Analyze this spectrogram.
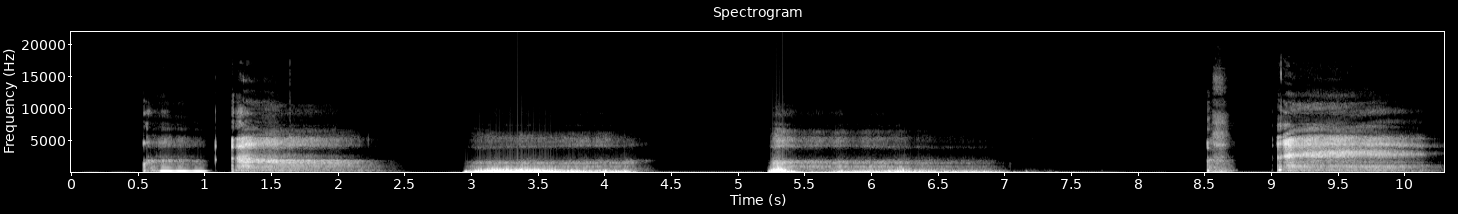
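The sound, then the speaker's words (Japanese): Soft breathy puffs of someone gently blowing into the listener's ear, several separate airy blows of varying length with short silent gaps between them, close and hushed, no speech. “さっきより、お耳ふうふうされるの、気持ちいいでしょ？”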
